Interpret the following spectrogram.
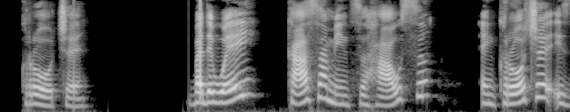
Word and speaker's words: casa: In the word CASA, the C sounds like a K because it's followed by the vowel A.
